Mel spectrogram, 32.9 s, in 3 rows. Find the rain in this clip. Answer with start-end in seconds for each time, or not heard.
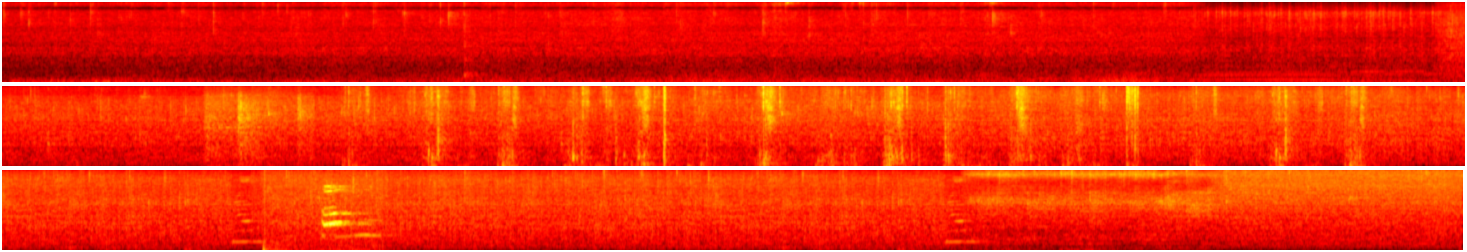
0.0-32.8.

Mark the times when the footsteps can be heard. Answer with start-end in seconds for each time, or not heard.
12.4-21.5.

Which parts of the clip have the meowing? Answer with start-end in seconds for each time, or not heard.
23.9-24.9.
